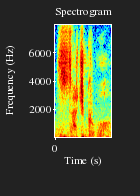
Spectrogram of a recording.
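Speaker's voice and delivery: hushed, breathless awe; awed whisper. Real, not acted. Gamer admiring new throwing knives, awed whisper. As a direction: whisper it in wonder.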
